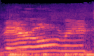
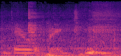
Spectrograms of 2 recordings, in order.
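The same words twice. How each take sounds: First: It is said louder. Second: It is said at normal, quieter volume.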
